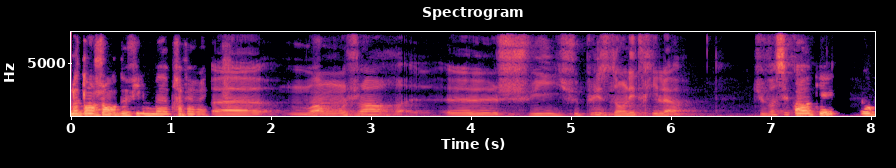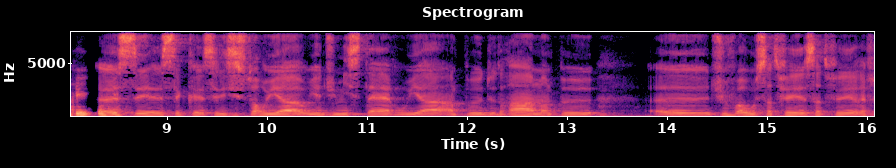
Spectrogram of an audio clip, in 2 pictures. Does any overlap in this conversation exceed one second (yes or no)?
no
